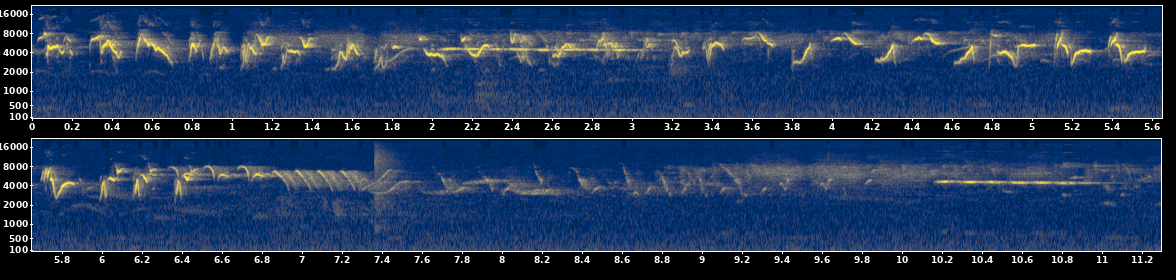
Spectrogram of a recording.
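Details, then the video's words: Indigo bunting (Passerina cyanea) song: a long series of high, rapid, slurred notes repeated several times a second for about seven seconds, then quieter, softer twittering and one thin drawn-out whistle. "Canto do Bandeira Índigo ou Estamenha Índigo"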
